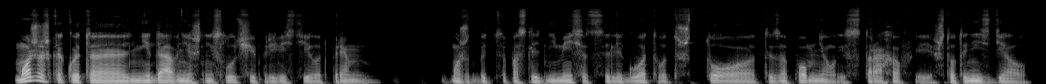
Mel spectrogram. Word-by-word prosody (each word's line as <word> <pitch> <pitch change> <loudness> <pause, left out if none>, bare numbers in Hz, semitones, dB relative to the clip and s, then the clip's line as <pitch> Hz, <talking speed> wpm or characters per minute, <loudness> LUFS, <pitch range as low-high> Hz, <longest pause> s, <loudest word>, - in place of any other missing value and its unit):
Можешь 145 - +7
какой-то, 85 -5 +4
э, - - +2
недавнишний 85 -2 +3
случай 85 +1 -2
привести? 80 -1 -4
Вот 75 +1 -4
прям, 80 +4 -4 0.6
может 75 -1 -3
быть, 80 +1 -6
за - - -9
последний 75 -1 -2
месяц 80 -3 -1
или 75 -2 0
год, 85 +3 -1
вот - - -7
что 75 0 -1
ты 80 - -4
запомнил 80 -1 0
из 80 0 -8
страхов 75 0 -3
и 80 0 -7
что 85 0 -3
ты 80 - -1
не 80 -1 +4
сделал? 75 +2 -4
80 Hz, 150 wpm, -26 LUFS, 75-85 Hz, 0.6 s, Можешь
